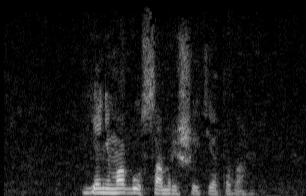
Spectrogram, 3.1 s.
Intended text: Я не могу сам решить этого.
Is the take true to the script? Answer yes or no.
yes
